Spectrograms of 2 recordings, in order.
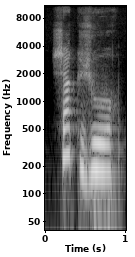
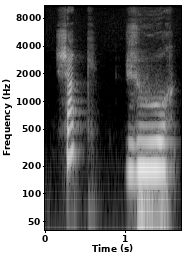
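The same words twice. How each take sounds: First: Said in the usual way. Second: "Chaque ... jour", slow, the words apart; slow demonstration. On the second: Shown as a demonstration. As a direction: draw out "jour" after a gap. Teacher models phrase slowly, then joined.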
